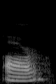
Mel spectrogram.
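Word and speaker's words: hour: Well, the reason for that is that the H in R is silent. So we basically read it as R, O sound.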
